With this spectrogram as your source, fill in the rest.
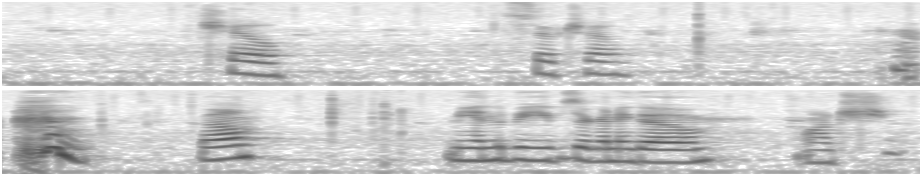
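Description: A teenage girl speaks close to a phone microphone in short, tired phrases.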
